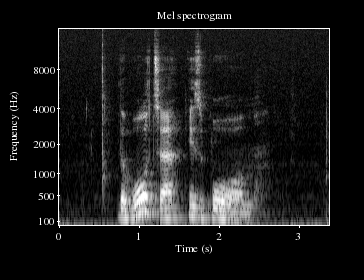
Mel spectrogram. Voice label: "warm", English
